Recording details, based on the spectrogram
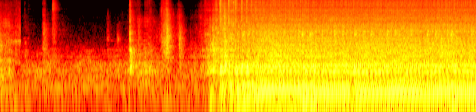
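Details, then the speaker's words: eBay mower bought broken, throttle/safety cut-off linkage freed: handling knocks, then fires and settles to steady even single-cylinder drone with no misses; running normally, throttle adjustment may still need tweaking. "So there we have it. It's a fully working lawnmower, and I still think I need to tweak with the throttle adjustment a bit, but I won't bore you with that."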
